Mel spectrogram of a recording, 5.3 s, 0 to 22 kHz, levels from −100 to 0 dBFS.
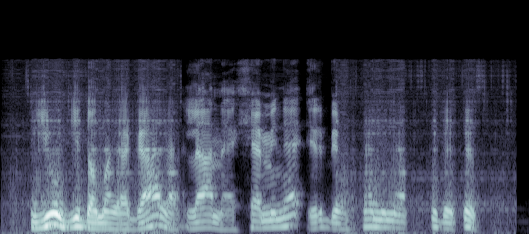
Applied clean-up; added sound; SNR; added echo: neural separator model SepFormer DNS4.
